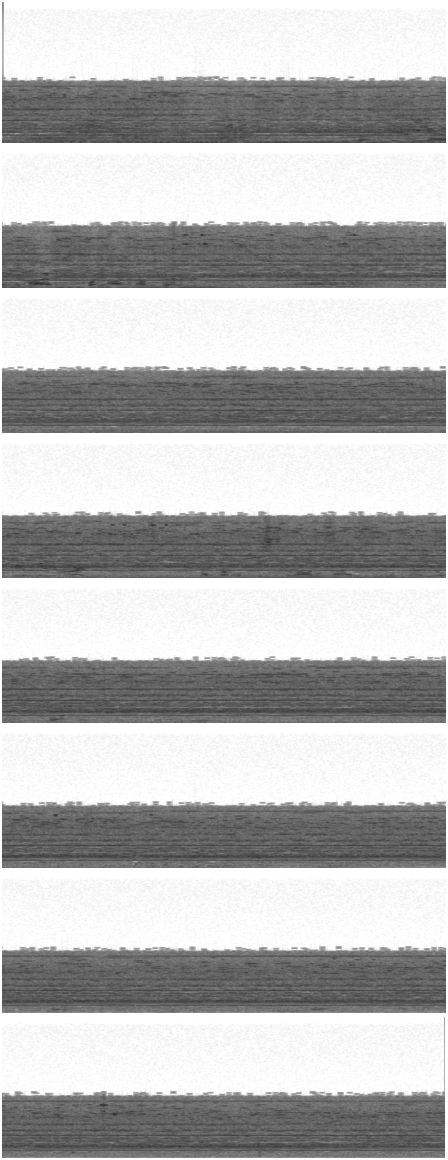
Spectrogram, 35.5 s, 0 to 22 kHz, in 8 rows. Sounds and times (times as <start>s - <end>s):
Speech: 3.4s - 6.5s, 11.7s - 14.3s, 15.2s - 20.0s, 26.8s - 28.5s, 29.2s - 32.0s.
